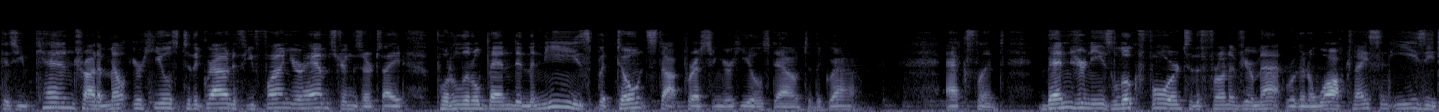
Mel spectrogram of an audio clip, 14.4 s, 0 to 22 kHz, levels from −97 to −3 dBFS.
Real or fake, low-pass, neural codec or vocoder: real; 7.2 kHz; none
